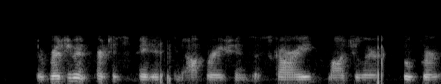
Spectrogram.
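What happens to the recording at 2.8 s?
At 2.8 s the speech is still passing through the GSM full-rate codec, which runs for the whole clip. The band is held to about 200 Hz–3.6 kHz, and the pulse-driven vocal-tract model leaves a plainly audible buzzy, gravelly roughness, consistent with a 13 kbps full-rate coder.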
